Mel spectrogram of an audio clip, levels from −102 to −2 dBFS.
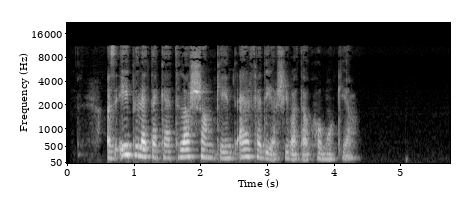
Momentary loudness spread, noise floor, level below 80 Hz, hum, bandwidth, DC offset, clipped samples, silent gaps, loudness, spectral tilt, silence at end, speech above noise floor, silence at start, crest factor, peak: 15 LU; -81 dBFS; -70 dBFS; none; 11.5 kHz; under 0.1%; under 0.1%; none; -24 LUFS; -4.5 dB/octave; 1.4 s; 56 dB; 0.6 s; 22 dB; -6 dBFS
